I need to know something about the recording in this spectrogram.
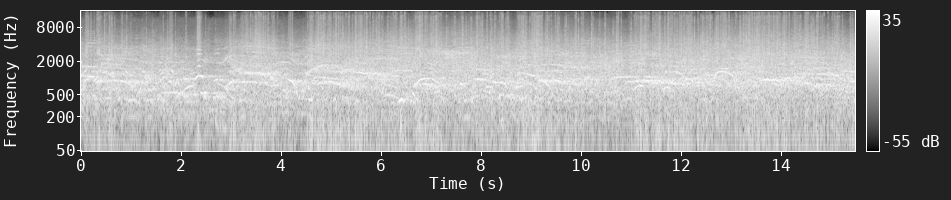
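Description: A large crowd shouts and cheers in an echoing hall.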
